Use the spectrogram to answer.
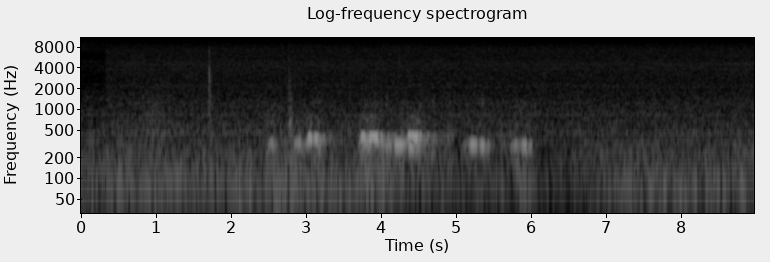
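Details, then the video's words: Just before dawn at an ice-covered pond in Carver, Massachusetts, an owl ending its night of hunting gives a short cluster of low hoots midway through, several run together, then trailing off into near silence with faint background hiss. "Owl Hooting That Night is Over Just Before Dawn"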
